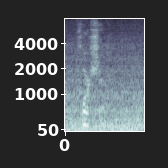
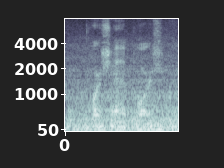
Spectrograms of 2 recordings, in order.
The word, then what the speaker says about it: Porsche: Porsche. Porsche. Gotta say it right.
